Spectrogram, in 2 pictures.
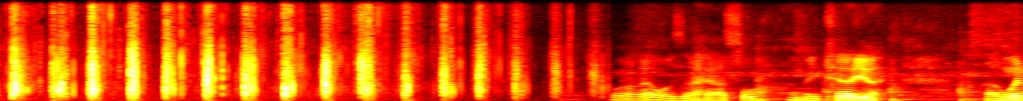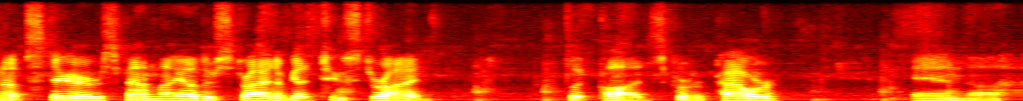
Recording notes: I recorded this podcast while I was on my treadmill. Recorded on a dji Mic2.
